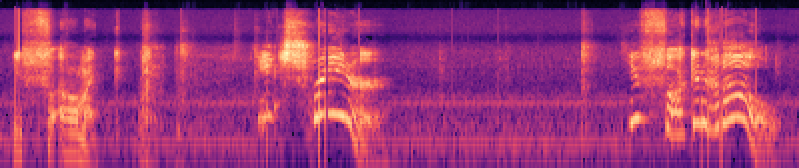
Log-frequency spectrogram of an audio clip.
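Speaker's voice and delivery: very high-pitched, indignant scolding; outraged squeal. Real, not acted. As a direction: squeal at the little traitor running off. Scolding pet that ran away.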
